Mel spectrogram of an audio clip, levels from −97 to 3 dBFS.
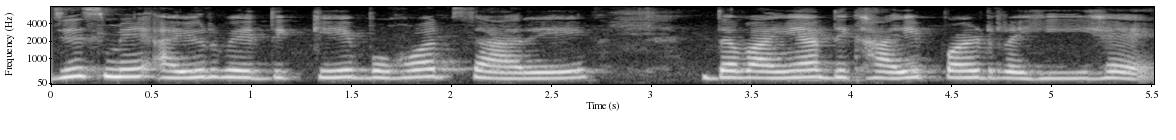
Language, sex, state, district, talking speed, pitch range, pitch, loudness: Hindi, female, Chhattisgarh, Raipur, 110 wpm, 245-275 Hz, 260 Hz, -14 LUFS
